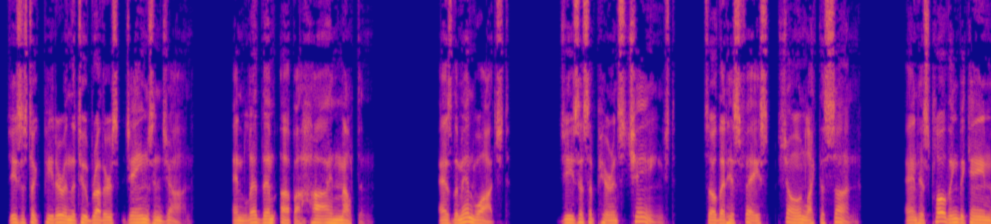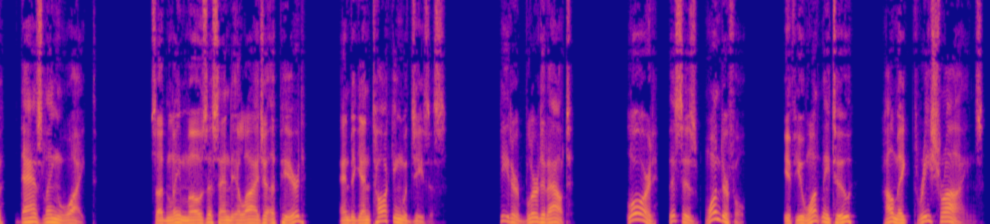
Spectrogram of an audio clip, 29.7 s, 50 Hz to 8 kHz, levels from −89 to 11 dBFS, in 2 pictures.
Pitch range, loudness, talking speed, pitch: 100-125 Hz, -18 LUFS, 130 wpm, 115 Hz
